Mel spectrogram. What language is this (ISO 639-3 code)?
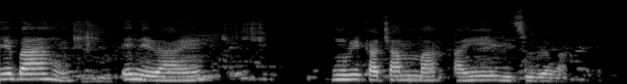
ibo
